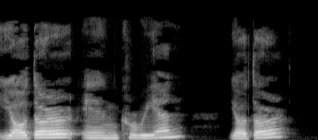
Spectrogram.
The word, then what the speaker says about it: 여덟: When you say 여덟 in Korean, 여덟, don't say like 여덟, 여덟, 여덟, 아니에요. 여덟, 여덟. It's more like la.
